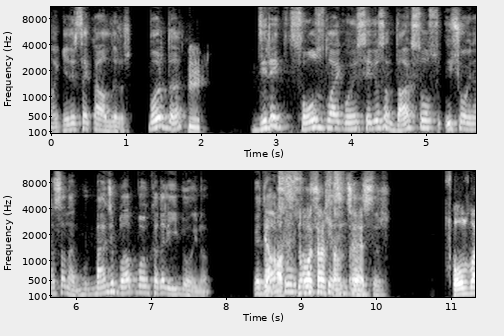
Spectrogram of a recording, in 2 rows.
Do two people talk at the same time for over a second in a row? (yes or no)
yes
